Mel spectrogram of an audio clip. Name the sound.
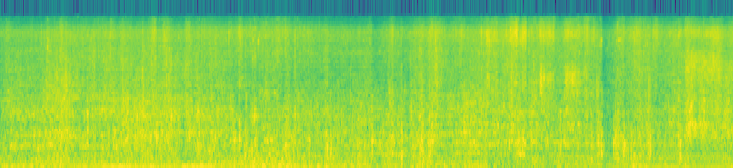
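car driving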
